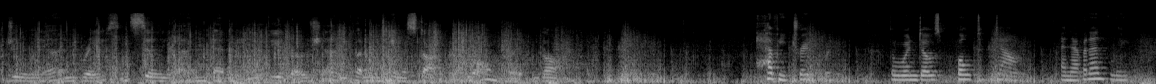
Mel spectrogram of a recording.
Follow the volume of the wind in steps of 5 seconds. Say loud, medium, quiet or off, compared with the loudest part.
loud, loud, medium.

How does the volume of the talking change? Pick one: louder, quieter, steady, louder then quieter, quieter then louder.
steady.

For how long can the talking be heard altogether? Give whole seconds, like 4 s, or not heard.
10 s.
